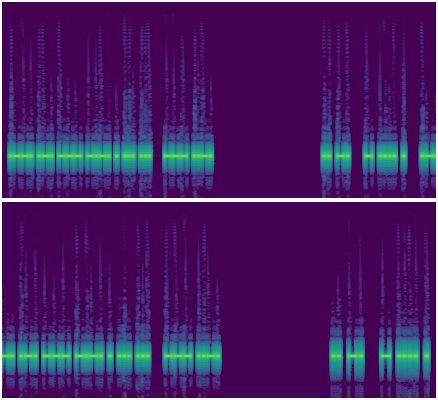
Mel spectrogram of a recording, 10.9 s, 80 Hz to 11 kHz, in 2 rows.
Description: Morse code, heard as a keyed tone, about 42 wpm, 700 Hz. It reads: PROCESS OF IN THE PROCESS OF IN THE
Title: Speed-Racing - Sets of 4 Words 35wpm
